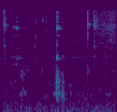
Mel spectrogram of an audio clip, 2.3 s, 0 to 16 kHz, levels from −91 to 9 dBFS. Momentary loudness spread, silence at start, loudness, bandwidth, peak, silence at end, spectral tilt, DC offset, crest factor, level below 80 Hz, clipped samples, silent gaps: 11 LU; 0.05 s; -55 LUFS; 11.5 kHz; -34 dBFS; 0 s; 0 dB/octave; under 0.1%; 26 dB; -82 dBFS; under 0.1%; none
